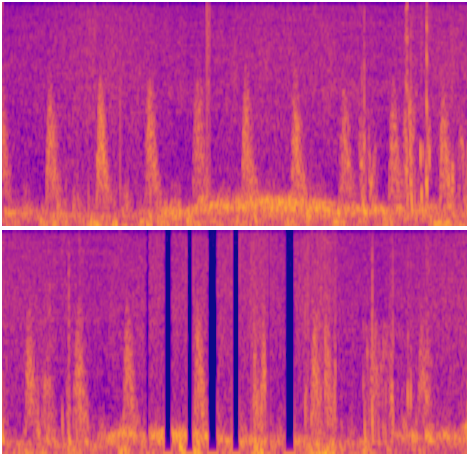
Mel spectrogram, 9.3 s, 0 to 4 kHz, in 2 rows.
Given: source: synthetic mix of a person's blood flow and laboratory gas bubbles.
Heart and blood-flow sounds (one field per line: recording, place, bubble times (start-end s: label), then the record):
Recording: Doppler ultrasound of blood flow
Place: subclavian vein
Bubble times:
3.56-3.77 s: bubbles
4.00-4.30 s: bubbles
4.47-4.71 s: bubbles
4.99-5.20 s: bubbles
5.22-5.54 s: bubbles
7.67-7.71 s: bubbles
8.24-9.00 s: bubbles
From the record:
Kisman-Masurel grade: 222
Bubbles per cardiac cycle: several, 3 to 8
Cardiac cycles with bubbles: 10 to 50%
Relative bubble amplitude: moderate (0.250 to 0.450)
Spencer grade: 2 (many but less than half of the cardiac periods contain bubble signals, singularly or in groups)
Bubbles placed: anywhere in the cardiac cycle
